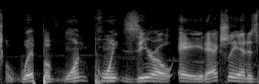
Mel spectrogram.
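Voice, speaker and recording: Heard dry and close with no echo, a man with a plain, everyday voice talks at a moderate pace, his fairly high pitch held in fairly even intonation. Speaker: baseball radio play-by-play announcer. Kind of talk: live baseball radio play-by-play.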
